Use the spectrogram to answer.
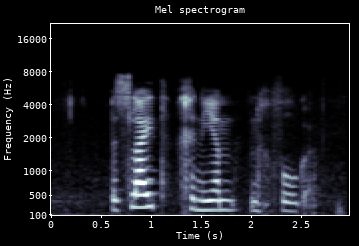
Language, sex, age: Afrikaans, female, 20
